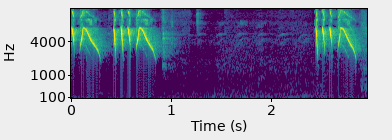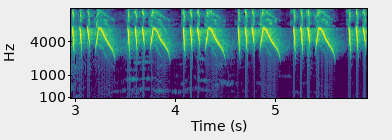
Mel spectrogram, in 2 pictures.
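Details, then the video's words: Hill prinia singing for use as a training recording for caged songbirds: rapid high clicks followed by a downward-sweeping slur, phrases repeated in steady runs after a brief silent gap. "Masteran Ciblek Gunung"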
